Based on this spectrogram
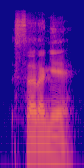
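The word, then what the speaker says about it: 사랑해: And Sarange is the he at the end, right?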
